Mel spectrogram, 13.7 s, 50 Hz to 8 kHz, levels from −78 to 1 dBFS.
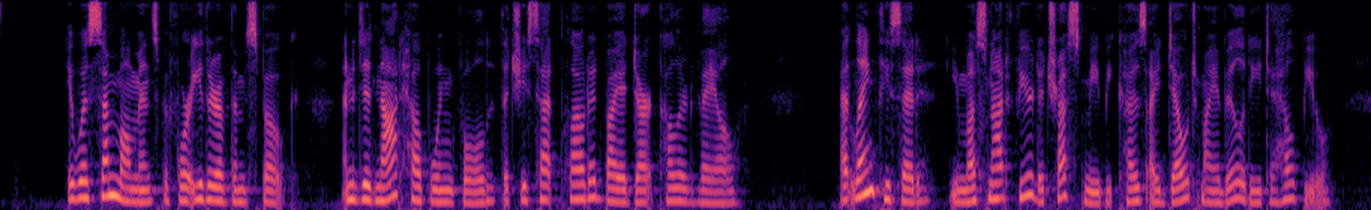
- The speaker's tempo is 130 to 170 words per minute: No, average, 190 wpm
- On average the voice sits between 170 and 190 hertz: Yes, medium, 185 Hz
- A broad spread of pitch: No, average, 3.7 semitones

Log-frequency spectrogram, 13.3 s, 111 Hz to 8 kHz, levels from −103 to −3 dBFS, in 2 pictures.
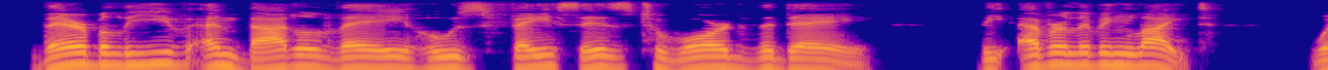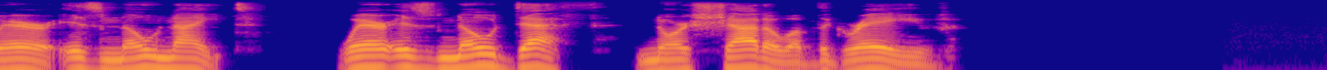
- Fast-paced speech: No, average, 140 wpm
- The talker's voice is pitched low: Yes, low, 120 Hz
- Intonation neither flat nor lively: Yes, average, 3.5 semitones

